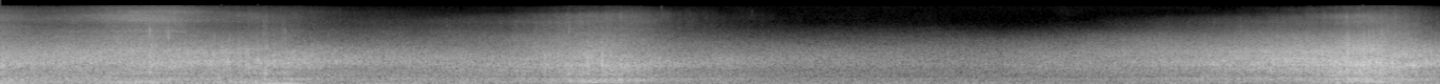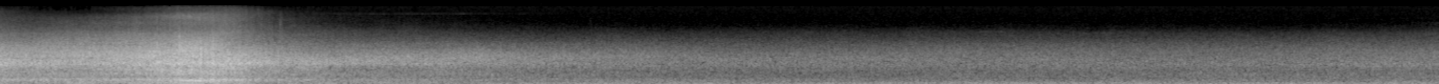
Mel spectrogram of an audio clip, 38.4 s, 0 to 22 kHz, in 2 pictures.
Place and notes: Antwerpsesteenweg, Gent, België - N70 Traffic
[Zoom H4n Pro]
Gent, Belgium, 3 February, 17:48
